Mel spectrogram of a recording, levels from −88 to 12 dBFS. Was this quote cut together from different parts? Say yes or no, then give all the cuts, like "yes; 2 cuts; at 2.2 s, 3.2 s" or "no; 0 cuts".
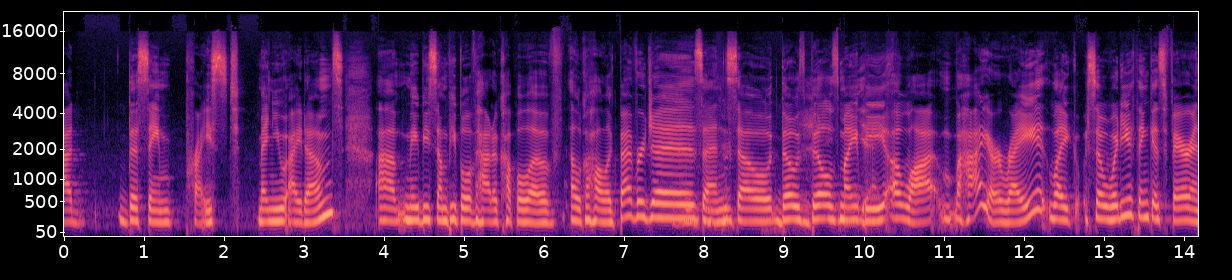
yes; 1 cut; at 6.2 s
